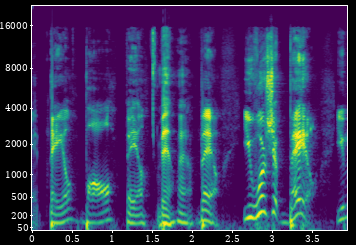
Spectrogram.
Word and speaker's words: Baal: Baal.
